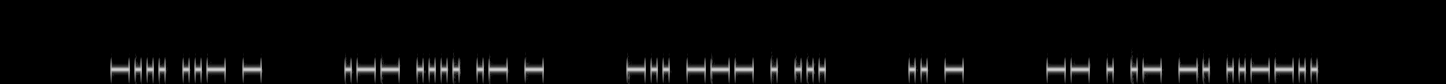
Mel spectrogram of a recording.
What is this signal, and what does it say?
Morse code, heard as a keyed tone, about 20 wpm, 700 Hz. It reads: BUT WHAT DOES IT MEAN?
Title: 2x Word-Spacing - Sentences from Top 200 Words - 20wpm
